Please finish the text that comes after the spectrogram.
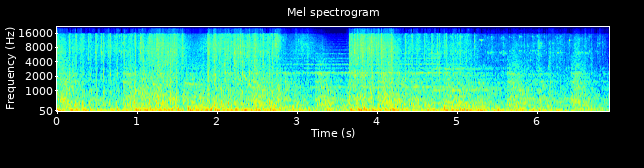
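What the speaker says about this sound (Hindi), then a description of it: "उन्होंने विधायक की गाड़ी पर AK-47 से गोलियों की बौछार कर दी।" AK-47 rifles fire long, dense automatic bursts during an armed attack on a legislator's car, a loud, continuous rattle of many shots with no talk.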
